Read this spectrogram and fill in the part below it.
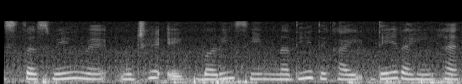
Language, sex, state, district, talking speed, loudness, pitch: Hindi, female, Madhya Pradesh, Dhar, 155 wpm, -15 LUFS, 245 Hz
